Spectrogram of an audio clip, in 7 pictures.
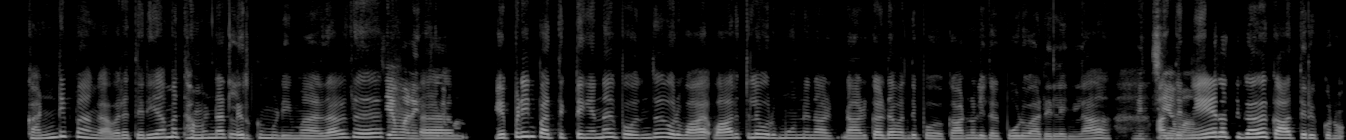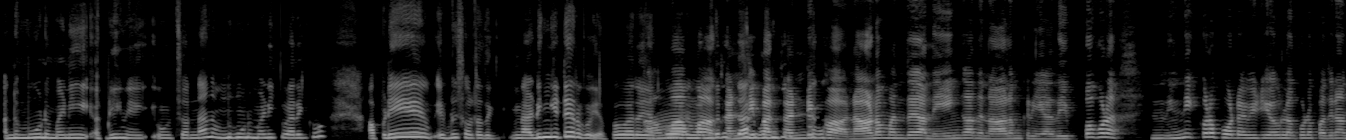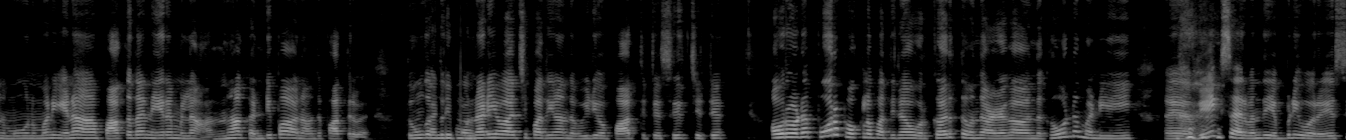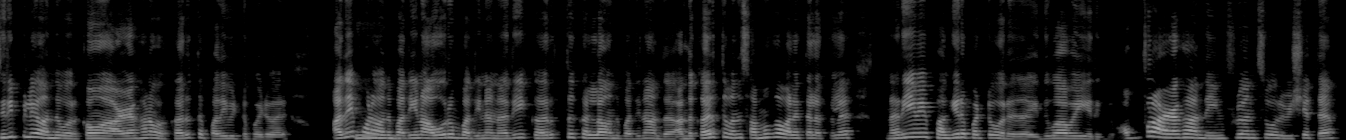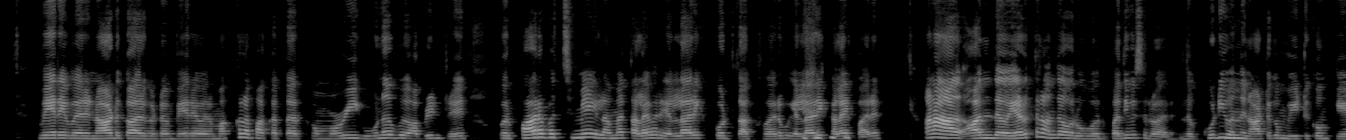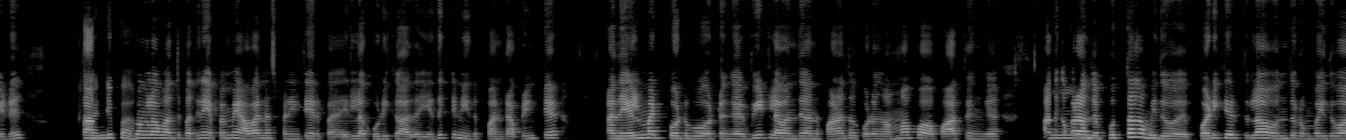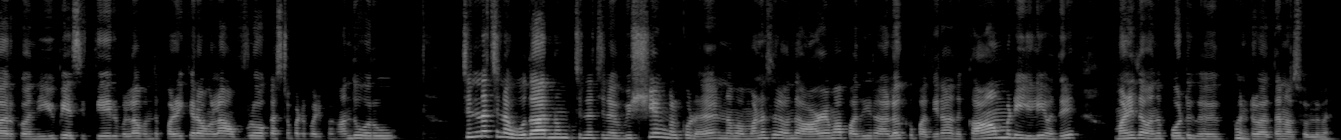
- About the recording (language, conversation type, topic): Tamil, podcast, உங்களுக்கு பிடித்த உள்ளடக்கப் படைப்பாளர் யார், அவரைப் பற்றி சொல்ல முடியுமா?
- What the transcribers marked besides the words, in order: chuckle; laughing while speaking: "வந்துருச்சா வந்துருச்சா"; laugh; in English: "இன்ஃப்ளூயன்ஸர்"; laugh; other noise; unintelligible speech; in English: "அவேர்னஸ்"; other background noise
